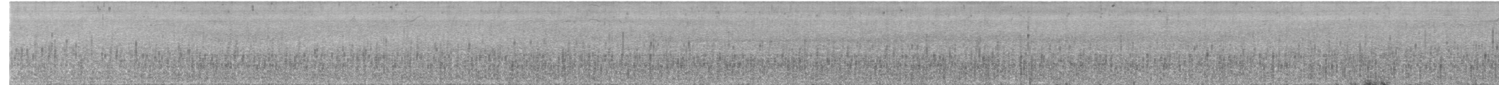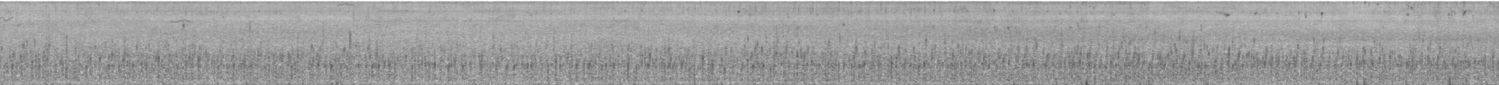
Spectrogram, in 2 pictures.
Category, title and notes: Sound effects > Objects / House appliances
Bubbling L Hammer
This sounds like liquid bubbling, but I think it was a rumbly old escalator that sounded like cartoon bubbling, use at will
